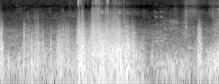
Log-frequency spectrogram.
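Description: Wind gusts across the microphone outdoors.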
